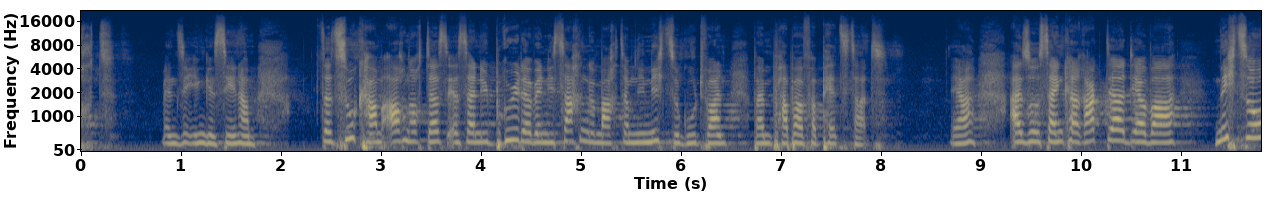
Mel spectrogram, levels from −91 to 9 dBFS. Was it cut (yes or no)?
no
